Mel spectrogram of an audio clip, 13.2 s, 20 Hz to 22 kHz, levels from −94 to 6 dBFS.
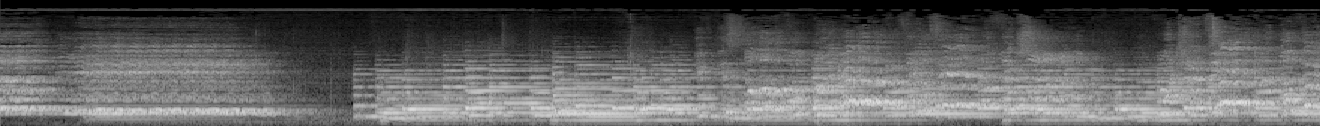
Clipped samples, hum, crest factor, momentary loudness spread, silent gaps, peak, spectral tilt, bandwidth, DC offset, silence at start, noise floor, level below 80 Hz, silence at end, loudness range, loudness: under 0.1%; none; 12 dB; 7 LU; none; -2 dBFS; -4.5 dB/octave; 16.5 kHz; under 0.1%; 0 s; -40 dBFS; -62 dBFS; 0 s; 5 LU; -15 LUFS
